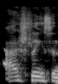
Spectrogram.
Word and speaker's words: Aisling: Ashling's an Irish name, which means dream, and their logo combines infinity symbols to describe their aspiration towards a limitless dream. Although spelled as A-I-S-L-I-N-G, it's actually pronounced as Ashling.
